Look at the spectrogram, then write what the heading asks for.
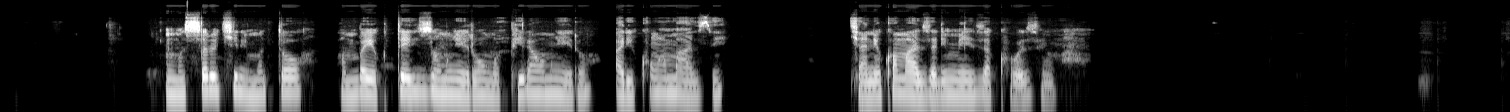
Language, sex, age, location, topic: Kinyarwanda, female, 18-24, Kigali, health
